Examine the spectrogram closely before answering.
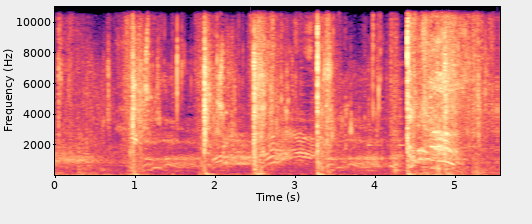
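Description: Heavy blows thud and smack against a body.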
